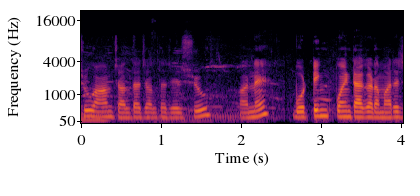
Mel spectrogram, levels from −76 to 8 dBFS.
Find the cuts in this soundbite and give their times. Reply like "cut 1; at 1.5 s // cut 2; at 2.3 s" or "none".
cut 1; at 2.5 s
